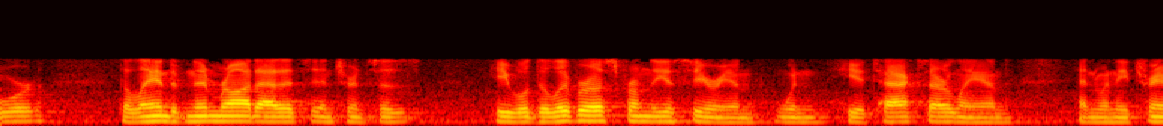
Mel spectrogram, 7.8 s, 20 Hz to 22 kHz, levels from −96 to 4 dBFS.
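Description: Nothing stood out on listening; no technical fault could be heard anywhere in the audio.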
